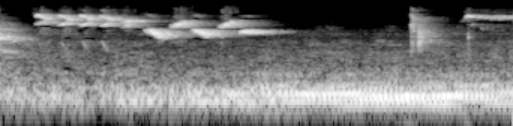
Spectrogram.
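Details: Sooty-headed bulbul in full song, used to lure and train a bulbul that is slow to sing, packed with fill phrases. Quick high chirps tumble downward in a twittering run, followed by a short buzzy burst and a level whistle over a low hum.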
